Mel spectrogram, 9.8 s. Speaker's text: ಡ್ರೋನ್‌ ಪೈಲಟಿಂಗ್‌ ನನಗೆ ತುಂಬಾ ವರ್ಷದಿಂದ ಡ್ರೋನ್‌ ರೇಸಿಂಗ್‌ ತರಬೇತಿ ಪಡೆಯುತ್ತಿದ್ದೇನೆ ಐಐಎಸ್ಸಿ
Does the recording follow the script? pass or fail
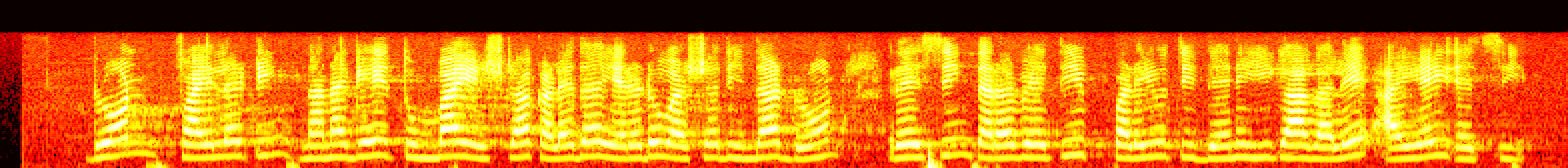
fail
